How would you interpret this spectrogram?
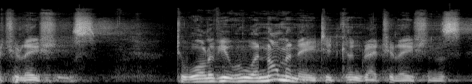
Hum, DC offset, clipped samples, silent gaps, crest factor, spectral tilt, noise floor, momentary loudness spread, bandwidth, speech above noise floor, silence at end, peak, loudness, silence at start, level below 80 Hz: none; under 0.1%; under 0.1%; none; 18 dB; -3 dB/octave; -44 dBFS; 11 LU; 15 kHz; 27 dB; 0 s; 0 dBFS; -16 LUFS; 0 s; -66 dBFS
